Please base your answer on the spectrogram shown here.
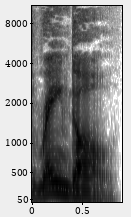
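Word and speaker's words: Rijndael: Two brilliant cryptographers from Belgium, Vincent Ryman and Joan Damon, submitted an algorithm they called Rain Doll, pronounced Rain Doll.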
